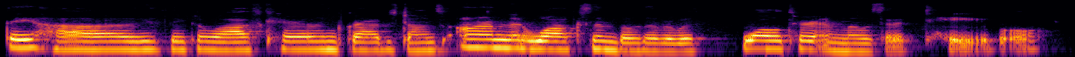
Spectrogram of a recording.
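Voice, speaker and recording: Woman with a gravelly voice reading directions. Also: on the high side, steady tone, a little fast. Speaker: narrator reading stage directions. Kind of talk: script read-through narration.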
